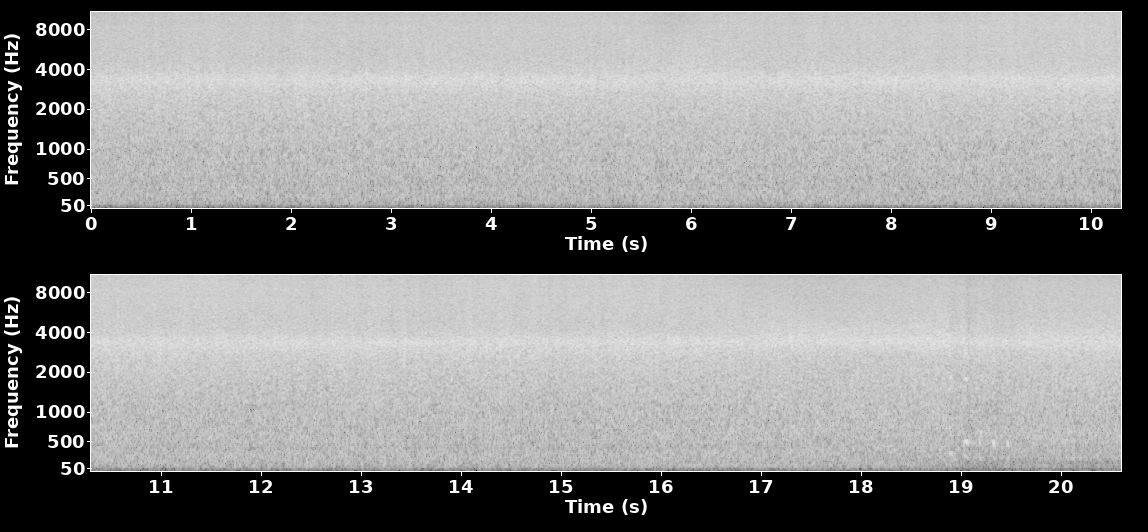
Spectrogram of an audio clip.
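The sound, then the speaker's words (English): A loud, steady roar of rushing water from a nearby waterfall at Fazenda Cachoeira in Minas Gerais, Brazil, a dense unbroken wash of noise that holds constant for the whole stretch with no pauses. “basically I'm here in Cachoeira, in Brazil, in Minas Gerais, and I thought I'm going to be doing the In My Mug on this in the future, but what a great way to do the start, right by the waterfall, cameraman.”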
